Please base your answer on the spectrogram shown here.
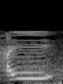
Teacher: یہ تھوڑا سا کھینچا جائے گا تشدید کی وجہ سے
